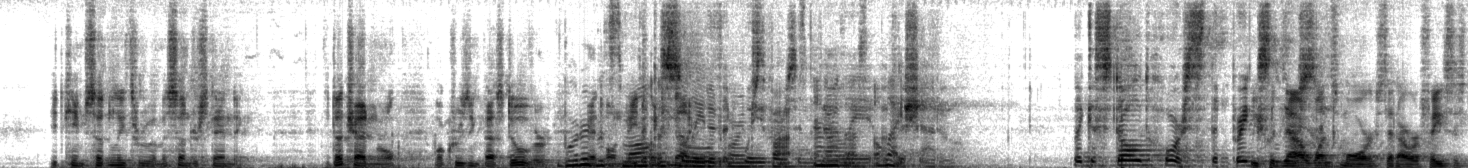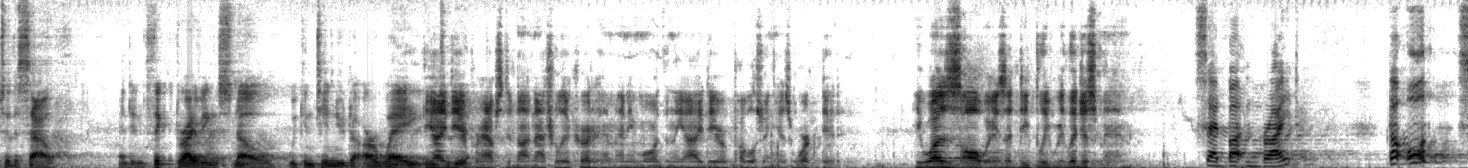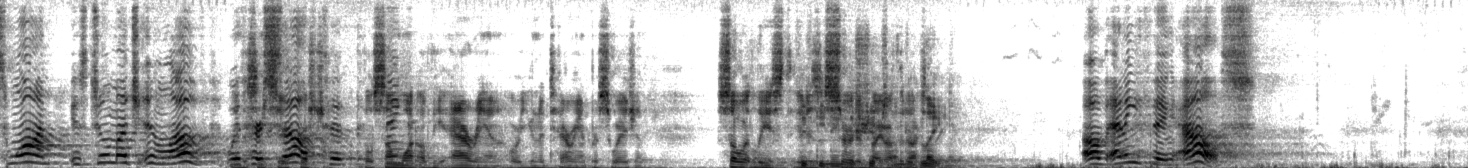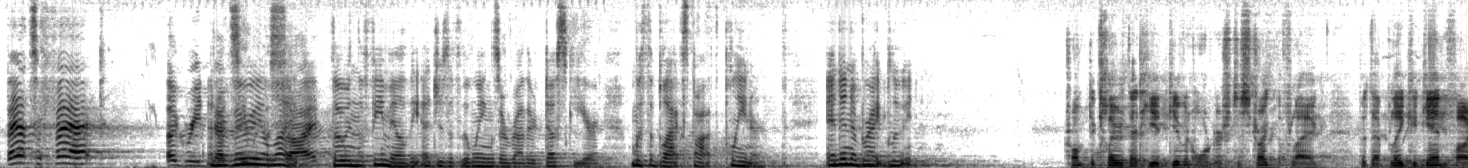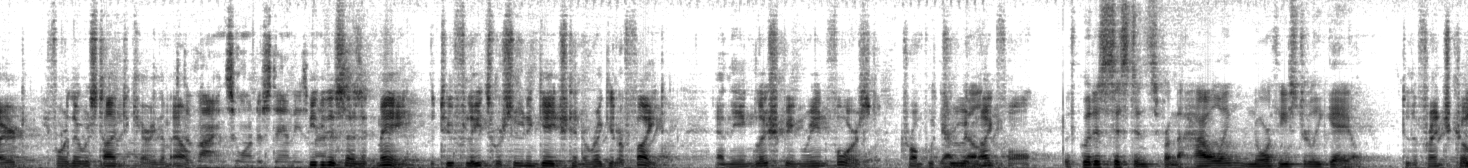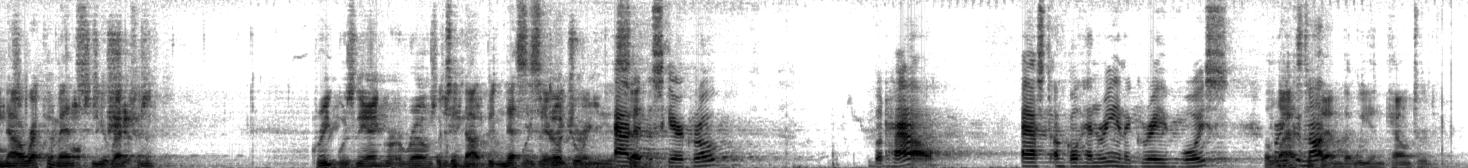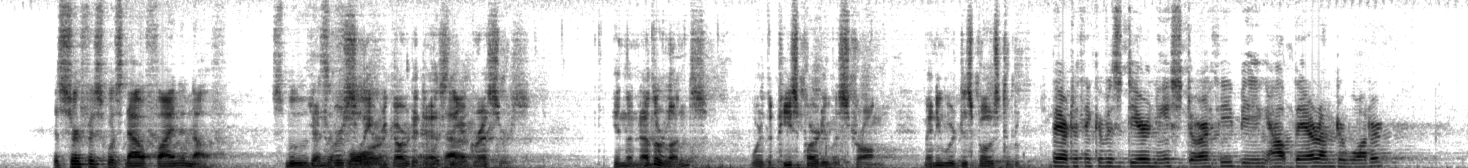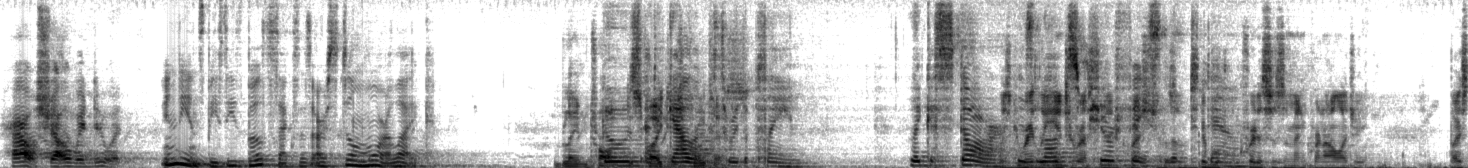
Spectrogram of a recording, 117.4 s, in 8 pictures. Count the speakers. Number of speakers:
six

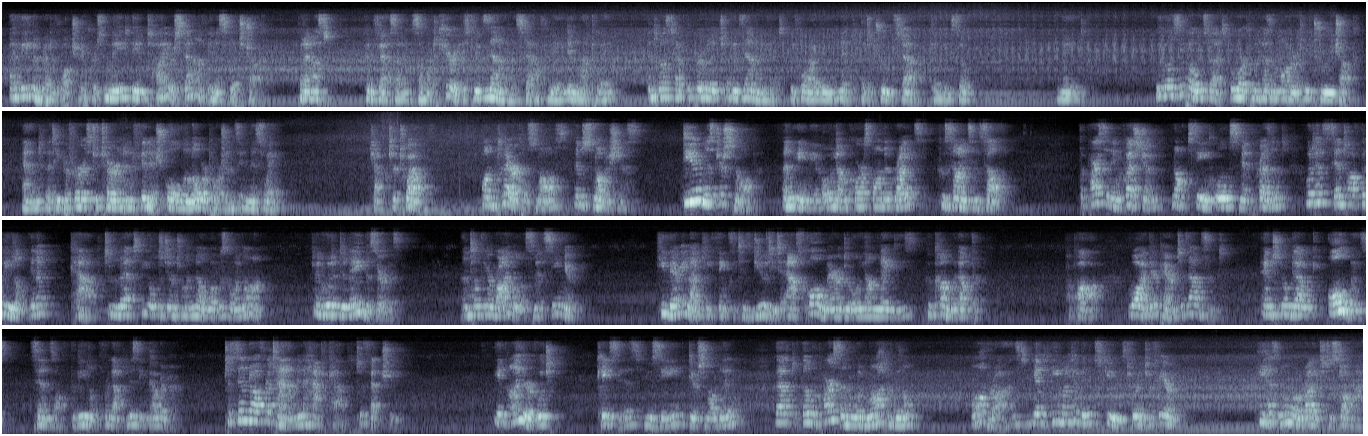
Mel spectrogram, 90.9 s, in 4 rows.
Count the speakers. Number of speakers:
one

